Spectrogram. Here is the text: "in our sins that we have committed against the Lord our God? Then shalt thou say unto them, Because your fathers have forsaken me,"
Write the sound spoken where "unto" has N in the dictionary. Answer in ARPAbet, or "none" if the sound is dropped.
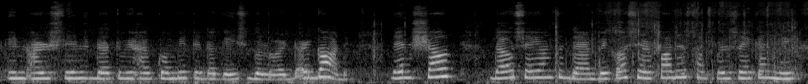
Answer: N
